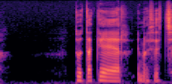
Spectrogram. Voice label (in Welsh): "geer" Welsh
